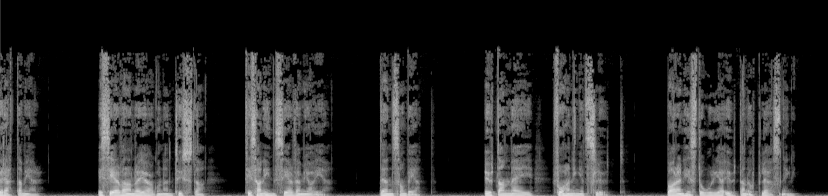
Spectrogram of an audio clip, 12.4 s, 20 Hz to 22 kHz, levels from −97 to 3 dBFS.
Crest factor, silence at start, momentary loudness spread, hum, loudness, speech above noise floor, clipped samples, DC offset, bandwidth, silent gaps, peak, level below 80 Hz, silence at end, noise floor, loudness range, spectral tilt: 18 dB; 0 s; 13 LU; none; -18 LUFS; 31 dB; under 0.1%; under 0.1%; 16.5 kHz; none; -2 dBFS; -48 dBFS; 0.5 s; -48 dBFS; 3 LU; -5.5 dB/octave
